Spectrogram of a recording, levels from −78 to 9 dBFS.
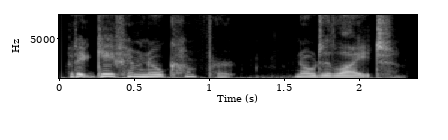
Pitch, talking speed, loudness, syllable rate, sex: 205 Hz, 200 wpm, -15 LUFS, 5.4 syllables/s, female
